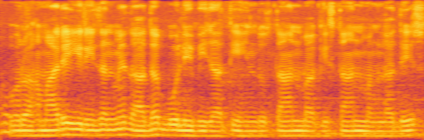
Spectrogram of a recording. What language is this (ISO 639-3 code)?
urd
